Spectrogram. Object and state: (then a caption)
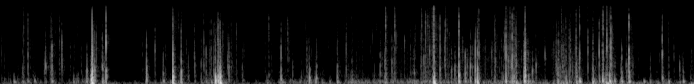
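Plastic-wrapped pack of sponge scourers. A clear plastic-film pack of sponge scourers is held in both hands while the fingertips squeeze and rub it, crinkling the plastic. Irregular dry crinkles and crackles come in quick bursts, with a few louder sharp snaps standing out. Each sound dies away almost instantly.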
